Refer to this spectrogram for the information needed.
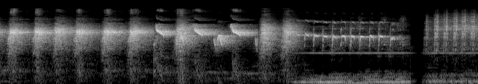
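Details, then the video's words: Grey-cheeked bulbul in lively, clear ngebren song for training other birds: quick bright repeated notes that speed into a dense buzzy trill, with a brief gap before it resumes. "Cucak Jenggot Gacor Ngebren dan Jernih"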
